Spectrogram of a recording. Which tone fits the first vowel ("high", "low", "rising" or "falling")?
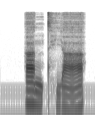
falling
